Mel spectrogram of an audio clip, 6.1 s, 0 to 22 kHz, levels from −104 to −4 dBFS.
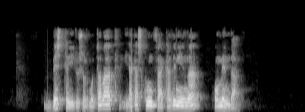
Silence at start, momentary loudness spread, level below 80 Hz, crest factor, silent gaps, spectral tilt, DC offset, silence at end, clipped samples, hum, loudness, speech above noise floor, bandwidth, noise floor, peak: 0.9 s; 11 LU; -62 dBFS; 18 dB; none; -5 dB/octave; under 0.1%; 1.3 s; under 0.1%; none; -24 LUFS; over 67 dB; 7.8 kHz; under -90 dBFS; -8 dBFS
